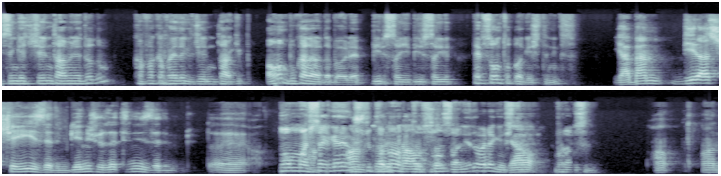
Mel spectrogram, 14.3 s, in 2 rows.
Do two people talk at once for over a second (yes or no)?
yes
